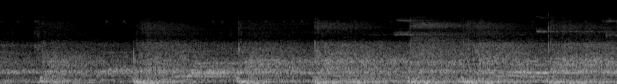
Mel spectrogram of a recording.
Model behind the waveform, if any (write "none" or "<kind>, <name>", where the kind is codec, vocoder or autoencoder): none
